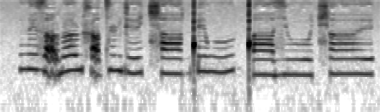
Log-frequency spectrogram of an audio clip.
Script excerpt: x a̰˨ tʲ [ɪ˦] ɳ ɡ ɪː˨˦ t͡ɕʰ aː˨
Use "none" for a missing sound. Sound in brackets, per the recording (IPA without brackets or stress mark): ɪ˦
